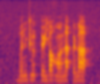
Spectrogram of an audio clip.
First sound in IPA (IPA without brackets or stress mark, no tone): b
